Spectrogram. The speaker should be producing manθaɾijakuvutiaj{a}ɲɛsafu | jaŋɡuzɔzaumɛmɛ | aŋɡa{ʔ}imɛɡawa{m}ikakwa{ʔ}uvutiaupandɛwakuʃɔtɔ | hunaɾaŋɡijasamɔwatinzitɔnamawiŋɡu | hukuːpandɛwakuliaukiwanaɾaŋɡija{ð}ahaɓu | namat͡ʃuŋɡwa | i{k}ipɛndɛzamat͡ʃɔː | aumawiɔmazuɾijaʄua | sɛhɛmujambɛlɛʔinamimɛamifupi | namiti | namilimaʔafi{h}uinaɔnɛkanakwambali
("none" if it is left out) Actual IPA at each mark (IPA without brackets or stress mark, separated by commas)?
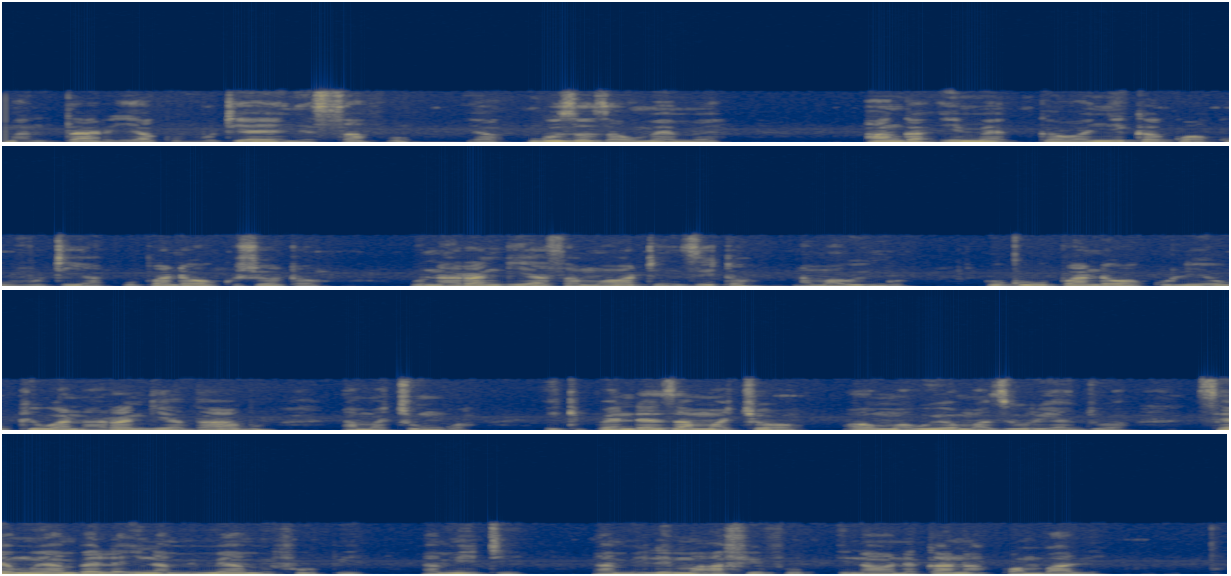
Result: ɛ, ʔ, ɲ, k, ð, k, f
